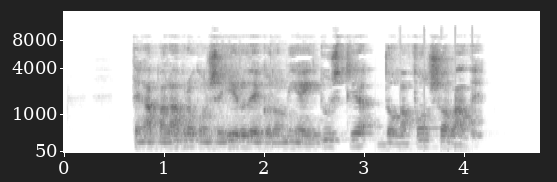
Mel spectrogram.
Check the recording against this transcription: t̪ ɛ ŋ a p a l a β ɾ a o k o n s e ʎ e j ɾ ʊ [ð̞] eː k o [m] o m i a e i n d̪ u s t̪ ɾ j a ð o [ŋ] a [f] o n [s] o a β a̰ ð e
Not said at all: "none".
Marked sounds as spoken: ð̞, n, ŋ, f, s

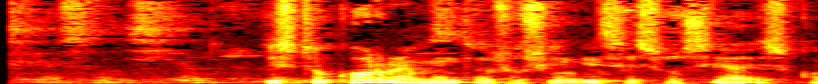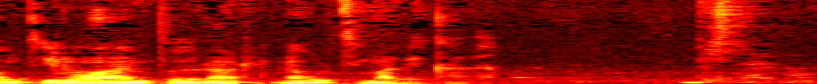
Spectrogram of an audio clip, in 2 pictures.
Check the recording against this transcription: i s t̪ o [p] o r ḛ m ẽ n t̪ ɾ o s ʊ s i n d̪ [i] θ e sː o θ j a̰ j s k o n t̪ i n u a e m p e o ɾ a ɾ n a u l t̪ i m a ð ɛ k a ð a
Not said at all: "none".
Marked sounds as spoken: k, i

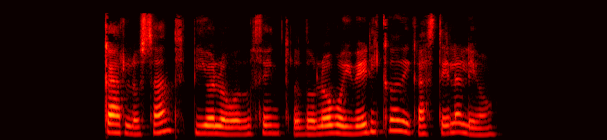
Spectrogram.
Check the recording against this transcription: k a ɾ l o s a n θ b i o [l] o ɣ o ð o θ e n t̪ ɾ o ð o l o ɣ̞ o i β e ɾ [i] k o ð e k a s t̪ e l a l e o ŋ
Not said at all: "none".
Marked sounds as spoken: l, i

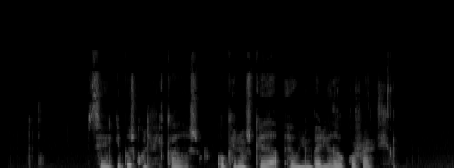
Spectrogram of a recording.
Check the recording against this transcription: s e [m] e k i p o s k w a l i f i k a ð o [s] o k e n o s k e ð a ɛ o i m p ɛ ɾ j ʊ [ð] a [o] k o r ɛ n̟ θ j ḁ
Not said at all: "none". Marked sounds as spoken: ŋ, s, ð, o

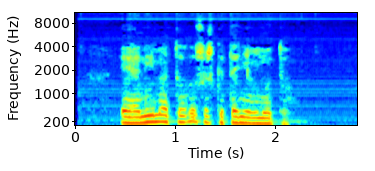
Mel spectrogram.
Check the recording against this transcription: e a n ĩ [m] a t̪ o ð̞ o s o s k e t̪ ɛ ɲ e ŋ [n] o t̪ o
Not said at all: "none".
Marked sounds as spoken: m, m

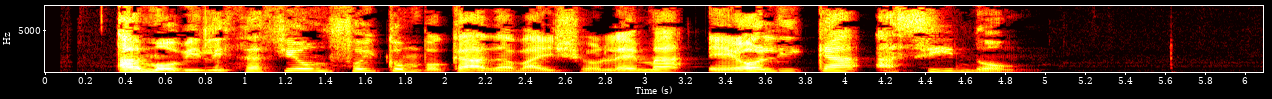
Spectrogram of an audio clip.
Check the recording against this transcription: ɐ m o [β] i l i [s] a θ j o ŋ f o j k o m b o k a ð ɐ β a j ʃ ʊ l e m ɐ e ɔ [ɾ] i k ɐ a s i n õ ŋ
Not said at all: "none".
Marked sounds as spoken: β, θ, l

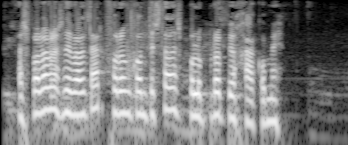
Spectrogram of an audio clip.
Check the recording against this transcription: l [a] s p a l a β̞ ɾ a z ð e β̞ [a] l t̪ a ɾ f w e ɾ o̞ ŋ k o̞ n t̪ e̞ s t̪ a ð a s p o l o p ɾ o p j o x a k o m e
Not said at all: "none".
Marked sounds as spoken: a, a

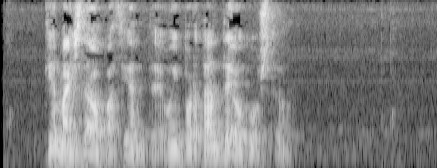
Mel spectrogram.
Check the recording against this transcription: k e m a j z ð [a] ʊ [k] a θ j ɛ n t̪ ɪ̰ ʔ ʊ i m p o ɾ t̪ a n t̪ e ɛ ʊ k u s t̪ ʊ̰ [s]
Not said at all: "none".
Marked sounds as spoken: a, p, none

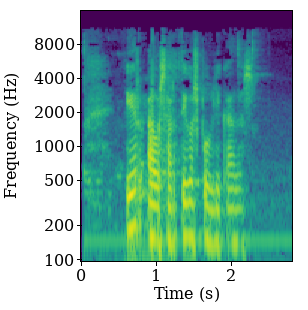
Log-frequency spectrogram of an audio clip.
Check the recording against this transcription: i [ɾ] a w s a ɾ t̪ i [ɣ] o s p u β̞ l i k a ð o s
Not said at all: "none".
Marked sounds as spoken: ɾ, ɣ

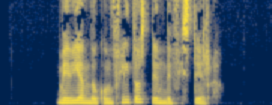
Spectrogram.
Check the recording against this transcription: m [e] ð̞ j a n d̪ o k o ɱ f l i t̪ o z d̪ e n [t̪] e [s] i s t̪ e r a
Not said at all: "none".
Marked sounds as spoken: e, d̪, f

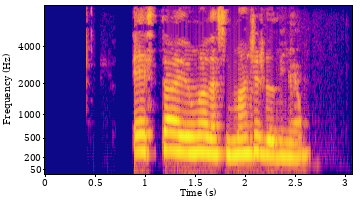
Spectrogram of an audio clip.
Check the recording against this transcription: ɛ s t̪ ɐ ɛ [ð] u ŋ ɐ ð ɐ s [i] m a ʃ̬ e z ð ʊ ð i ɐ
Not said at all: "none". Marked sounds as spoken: none, i

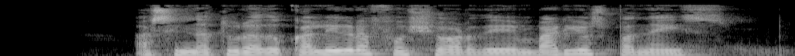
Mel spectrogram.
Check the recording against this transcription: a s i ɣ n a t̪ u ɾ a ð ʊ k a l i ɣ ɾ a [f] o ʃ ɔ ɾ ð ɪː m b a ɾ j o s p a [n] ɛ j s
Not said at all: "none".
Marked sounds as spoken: f, n

